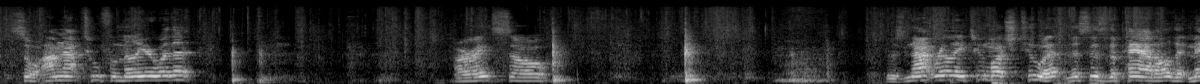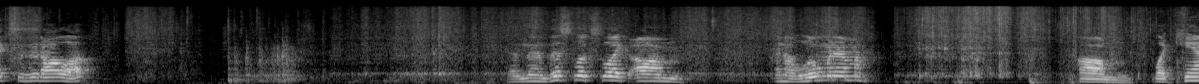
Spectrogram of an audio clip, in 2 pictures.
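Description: Plastic wrap crinkles and rustles in a man's hands.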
